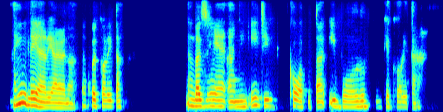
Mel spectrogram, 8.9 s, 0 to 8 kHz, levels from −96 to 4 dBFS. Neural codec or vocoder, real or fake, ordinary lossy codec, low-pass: codec, 16 kHz, 1 kbps, X-Codec, HuBERT features, trained on general audio; fake; none; none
